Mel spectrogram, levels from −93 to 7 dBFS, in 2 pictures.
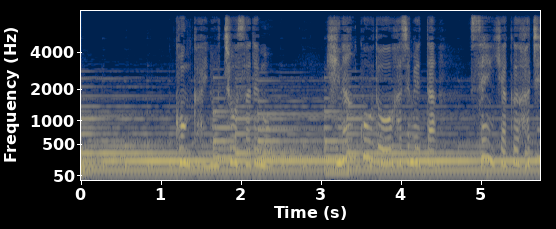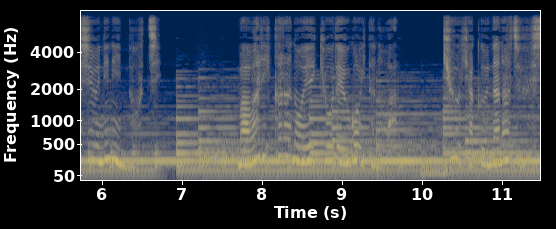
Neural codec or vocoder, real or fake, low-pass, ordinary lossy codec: none; real; 7.2 kHz; none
